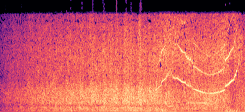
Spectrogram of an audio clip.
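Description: Steady rushing water, like a stream, flows continuously at a moderate, even level, with a few thin high chirps or whistles rising over it toward the end.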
